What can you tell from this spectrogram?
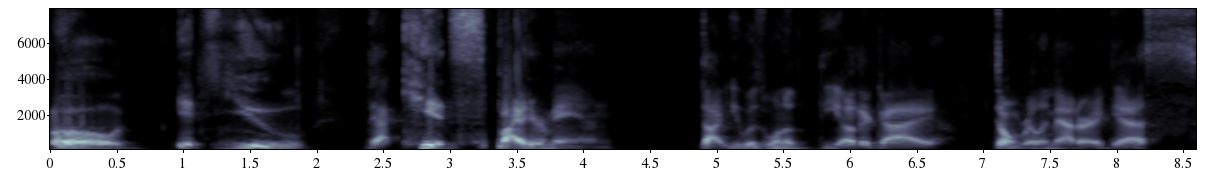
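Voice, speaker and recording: A man puts on a gruff, raspy character voice, fairly low in pitch, with big swings in loudness. He goes at a fairly slow pace with long, frequent pauses, on a very clean recording with a silent background. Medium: read story. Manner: gruff, streetwise.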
